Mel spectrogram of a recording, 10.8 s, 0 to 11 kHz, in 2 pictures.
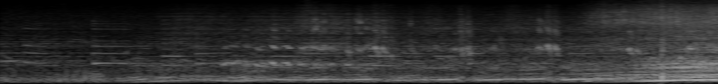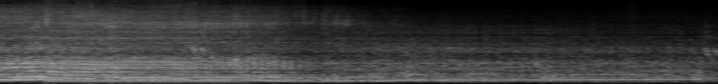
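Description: Drag-racing cars, the Mk1 Ford Escort Cosworth among them, revving repeatedly on the start line, then launching at full throttle about four and a half seconds in. The engines rise in pitch under a loud rush of tyre and engine noise for about three seconds, then ease to a steadier engine note near the end.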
